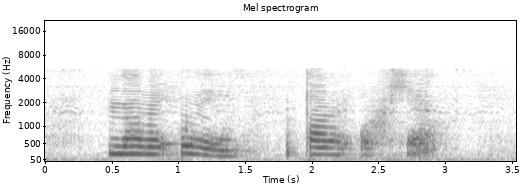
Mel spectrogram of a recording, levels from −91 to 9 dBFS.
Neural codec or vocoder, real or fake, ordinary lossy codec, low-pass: codec, 44.1 kHz, 1.7 kbps, Pupu-Codec; fake; AAC, 48 kbps; 5.4 kHz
